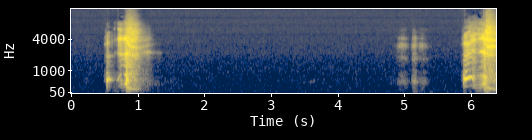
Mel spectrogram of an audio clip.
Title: Some sneezes, sniffles and a bit of nose blowing (sorry it's short I've got revision to get back to)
